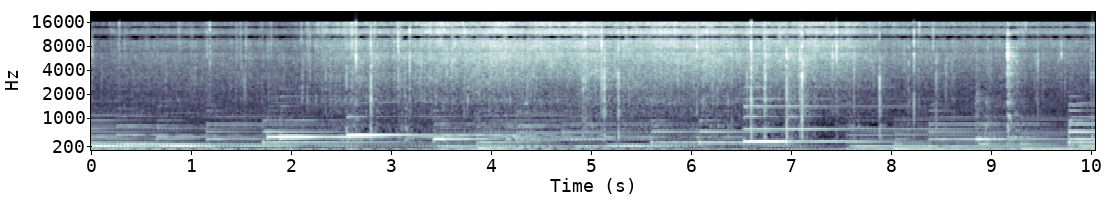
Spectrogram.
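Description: Chicken and mushrooms sizzling in garlic butter and olive oil in a stainless steel wok, with a spatula stirring and scraping the pan in sharp clicks. Soft background music plays over it.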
